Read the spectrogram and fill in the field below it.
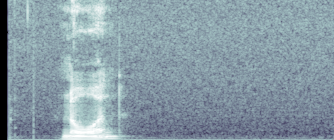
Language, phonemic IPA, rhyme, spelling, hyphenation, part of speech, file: Norwegian Bokmål, /ˈnoːn̩/, -oːn̩, nåen, nå‧en, noun, Nb-nåen.ogg
- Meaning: definite singular of nåe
